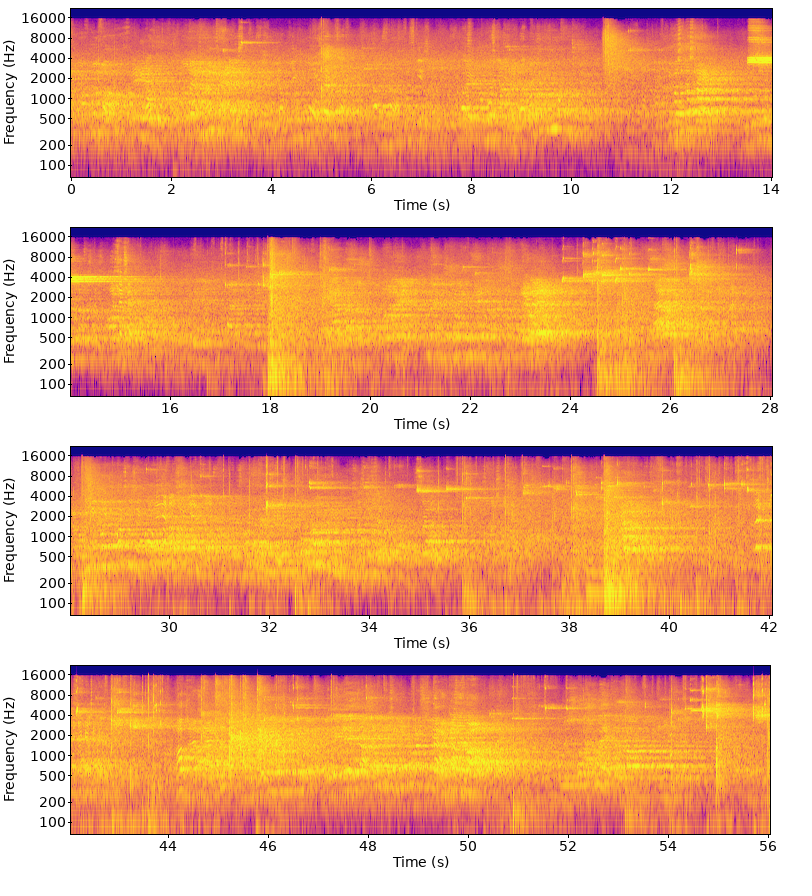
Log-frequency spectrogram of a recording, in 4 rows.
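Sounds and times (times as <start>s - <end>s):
referee's whistle: 13.5s - 15.1s.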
